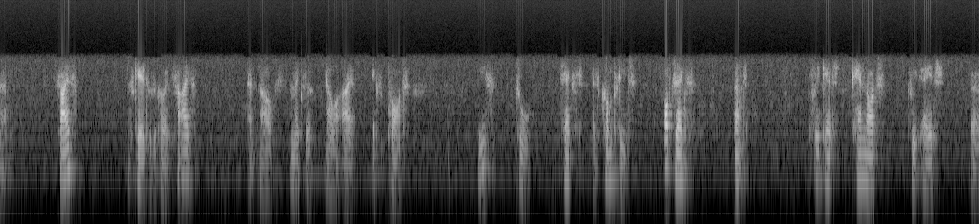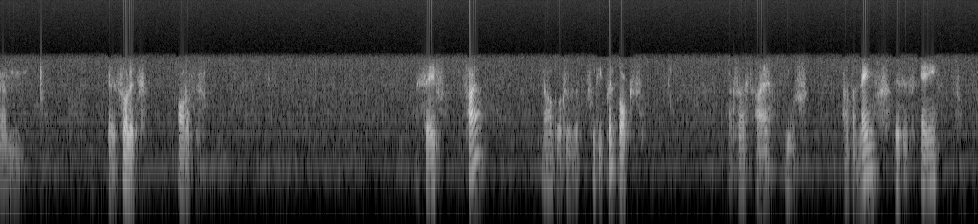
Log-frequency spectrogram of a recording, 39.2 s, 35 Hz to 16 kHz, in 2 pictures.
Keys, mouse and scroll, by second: 16.1 click, 19.1 click, 20.9 click, 22.1 click, 24.5-26.5 typing, 27.0 Return, 27.9 Return, 29.3 right click, 30.1 right click, 30.8 right click, 31.5 right click, 36.3 click, 37.0 click, 38.6 shift+a.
